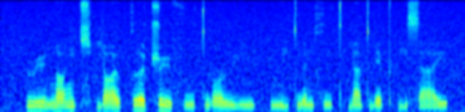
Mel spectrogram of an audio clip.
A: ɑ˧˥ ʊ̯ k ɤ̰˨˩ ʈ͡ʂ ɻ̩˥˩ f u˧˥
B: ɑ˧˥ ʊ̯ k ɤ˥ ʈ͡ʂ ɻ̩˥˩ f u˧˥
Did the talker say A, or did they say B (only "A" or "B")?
B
